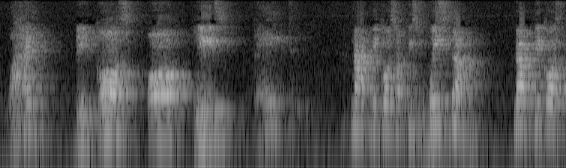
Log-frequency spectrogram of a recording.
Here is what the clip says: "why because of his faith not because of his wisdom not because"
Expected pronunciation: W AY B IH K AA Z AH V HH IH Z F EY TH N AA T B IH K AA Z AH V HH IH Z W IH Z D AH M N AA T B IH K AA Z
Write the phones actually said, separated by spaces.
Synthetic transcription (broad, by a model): W AY B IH K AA S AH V HH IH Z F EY T N AA T B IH K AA S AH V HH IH S W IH S D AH M N AA T B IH K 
